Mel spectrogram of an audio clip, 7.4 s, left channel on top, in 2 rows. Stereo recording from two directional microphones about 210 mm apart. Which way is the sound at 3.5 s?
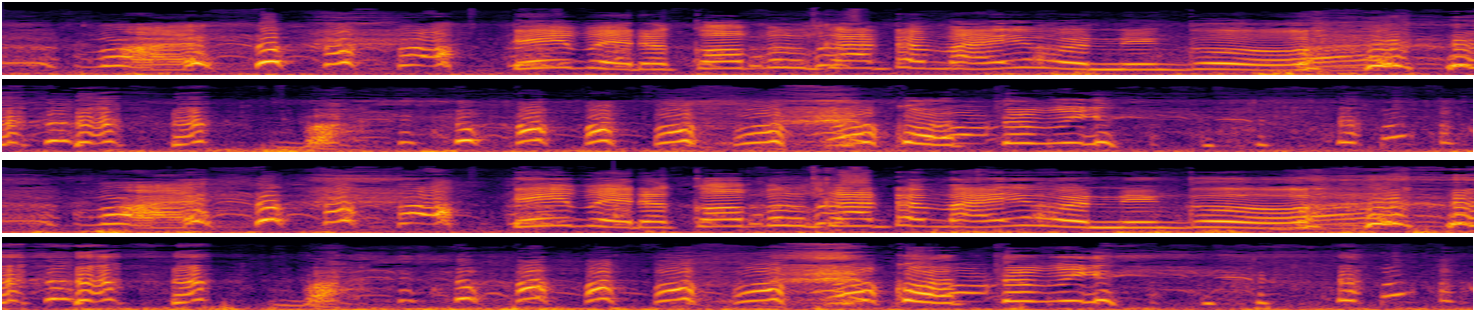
15° right (ahead or behind).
